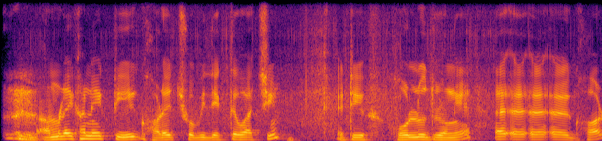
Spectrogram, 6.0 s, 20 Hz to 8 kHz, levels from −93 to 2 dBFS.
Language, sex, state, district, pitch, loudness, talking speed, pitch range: Bengali, male, Odisha, Nuapada, 135 Hz, -15 LUFS, 150 wpm, 125-150 Hz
